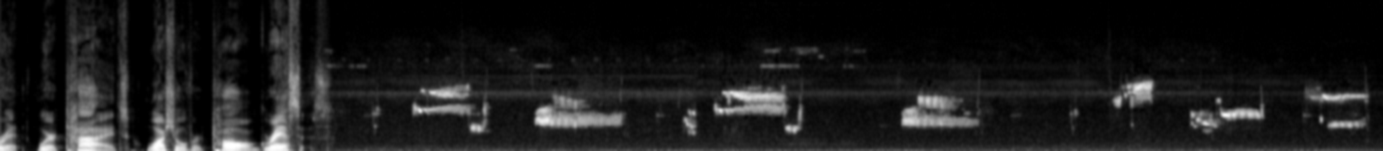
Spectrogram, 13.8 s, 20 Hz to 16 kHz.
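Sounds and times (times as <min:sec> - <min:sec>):
speech: 0:00.0 - 0:03.4
saltmarsh sparrow singing dry hissing buzzy phrases: 0:03.0 - 0:13.8.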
